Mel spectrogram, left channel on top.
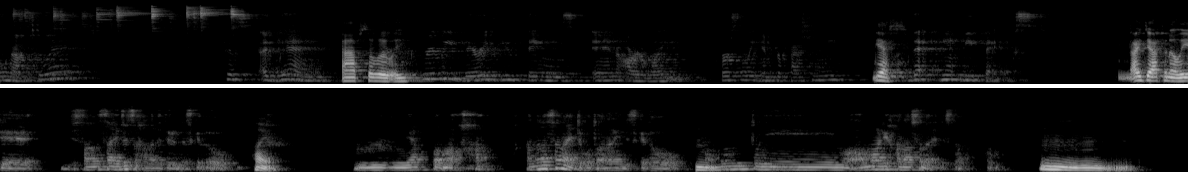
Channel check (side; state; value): both; different; correlation 0.00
